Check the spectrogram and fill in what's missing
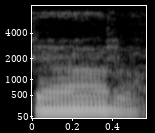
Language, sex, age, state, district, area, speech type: Marathi, male, 18-30, Maharashtra, Akola, rural, read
